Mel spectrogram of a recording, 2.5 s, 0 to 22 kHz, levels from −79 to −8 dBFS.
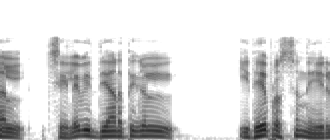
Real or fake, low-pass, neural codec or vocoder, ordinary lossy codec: real; 7.2 kHz; none; none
